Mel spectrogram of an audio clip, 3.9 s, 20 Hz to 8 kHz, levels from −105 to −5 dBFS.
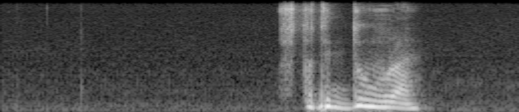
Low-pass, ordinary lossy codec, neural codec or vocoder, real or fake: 7.2 kHz; Opus, 64 kbps; codec, 16 kHz in and 24 kHz out, 1 kbps, XY-Tokenizer; fake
